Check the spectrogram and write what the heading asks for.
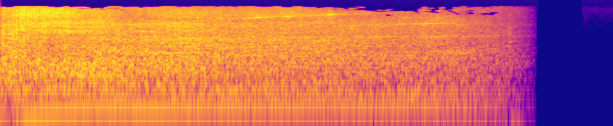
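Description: Coach bus driving past: a steady low engine drone with road and wind noise, which fades and then cuts off abruptly a little over three seconds in.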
